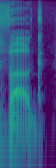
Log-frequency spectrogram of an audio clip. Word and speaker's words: Vug: kobold leader, which is Vug. Can you spell that? V-U-G, like mug, but with a V.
